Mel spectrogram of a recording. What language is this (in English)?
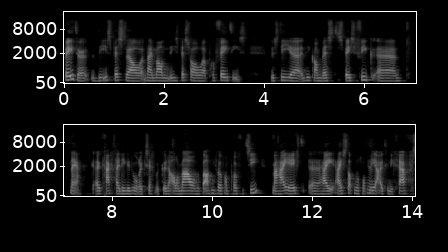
Dutch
